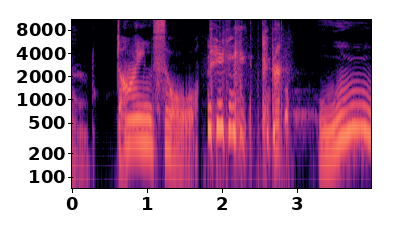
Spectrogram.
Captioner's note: giggles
